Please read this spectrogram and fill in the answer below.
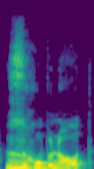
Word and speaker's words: zhubnout: the pronunciation changed because we have zhubnout, this is pronounced as z, and stloustnout, this is pronounced as s. Stloustnout, because it was affected by the T, which is voiceless, so stloustnout and zhubnout.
